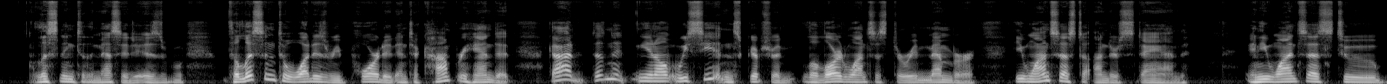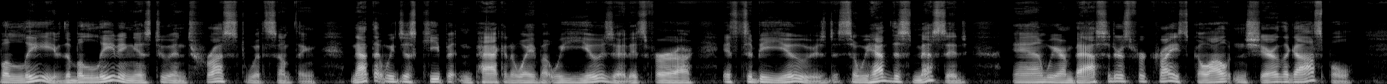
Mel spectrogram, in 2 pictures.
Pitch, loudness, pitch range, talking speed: 105 Hz, -21 LUFS, 90-125 Hz, 190 wpm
